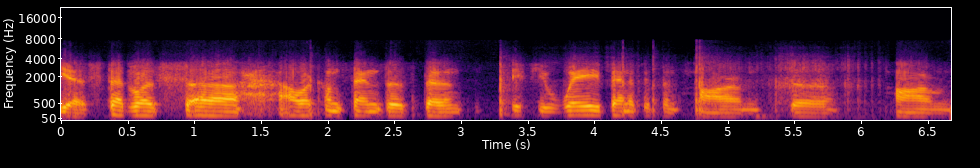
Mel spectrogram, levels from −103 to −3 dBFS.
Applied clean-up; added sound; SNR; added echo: neural mask model RNNoise.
